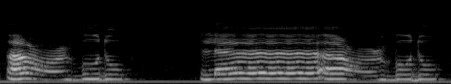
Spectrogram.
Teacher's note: لام کی مد کو مکمل کریں گے، حمزہ اور عین کو کلیئر کر کے پڑھیں گے کیونکہ یہ ہم آواز حروف ہیں، اکثر یہ مکس ہو جاتے ہیں۔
